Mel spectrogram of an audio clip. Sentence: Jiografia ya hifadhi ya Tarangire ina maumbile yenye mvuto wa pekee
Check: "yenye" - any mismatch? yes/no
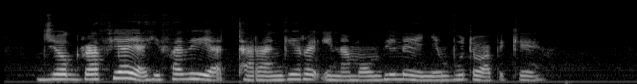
no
